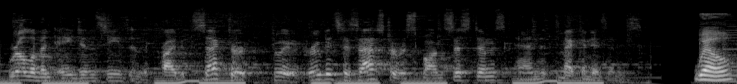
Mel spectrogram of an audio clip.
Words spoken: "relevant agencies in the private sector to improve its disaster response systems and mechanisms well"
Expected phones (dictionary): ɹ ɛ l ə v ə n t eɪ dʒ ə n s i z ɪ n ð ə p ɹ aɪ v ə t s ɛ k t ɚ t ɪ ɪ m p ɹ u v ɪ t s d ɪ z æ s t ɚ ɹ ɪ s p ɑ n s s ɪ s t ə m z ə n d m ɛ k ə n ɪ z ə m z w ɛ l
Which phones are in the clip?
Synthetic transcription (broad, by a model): ɹ ɛ l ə v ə n t eɪ dʒ ə n s i z ɪ n ð ə p ɹ aɪ v ə t s ɛ k t ɚ t ɪ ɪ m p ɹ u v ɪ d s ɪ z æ s t ɚ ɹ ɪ s p ɑ n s s ɪ s t ə m z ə n m ɛ k ə n ɪ z ə m z w ɛ l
